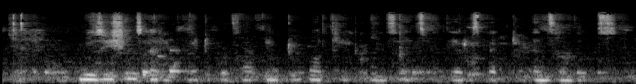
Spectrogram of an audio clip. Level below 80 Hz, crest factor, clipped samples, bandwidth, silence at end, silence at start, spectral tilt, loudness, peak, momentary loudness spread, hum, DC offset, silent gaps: -58 dBFS; 20 dB; under 0.1%; 12.5 kHz; 0 s; 0.05 s; -3.5 dB/octave; -20 LUFS; -2 dBFS; 17 LU; none; under 0.1%; none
